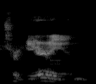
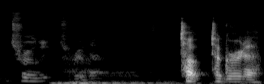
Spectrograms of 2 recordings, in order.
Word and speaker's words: Togruta: This Targaryen, I think I pronounced the race correctly. Ahsoka's race. Togruta.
